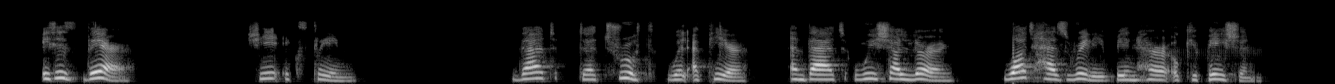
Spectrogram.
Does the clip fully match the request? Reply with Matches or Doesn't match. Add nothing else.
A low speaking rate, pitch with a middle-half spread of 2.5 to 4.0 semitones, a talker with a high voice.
Matches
